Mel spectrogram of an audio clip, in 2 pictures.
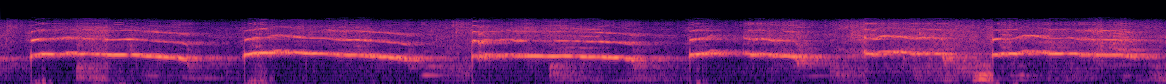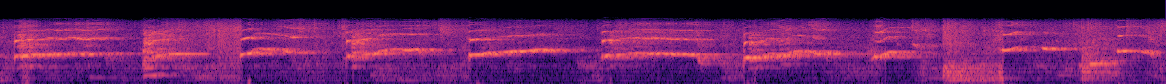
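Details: Bathed female pet dog wailing continuously, a run of high quavering howls that fall in pitch, one after another with barely a pause, some water noise underneath.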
